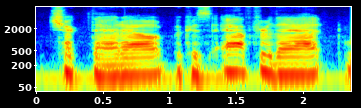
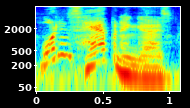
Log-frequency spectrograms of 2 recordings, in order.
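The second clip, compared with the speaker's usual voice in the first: excited greeting; 7 semitones higher than usual. Real, not acted. Vlog greeting to viewers.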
